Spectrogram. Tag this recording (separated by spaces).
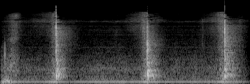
broom dirty dustpan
